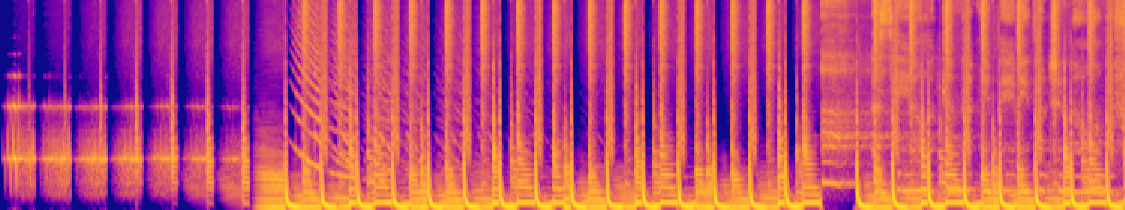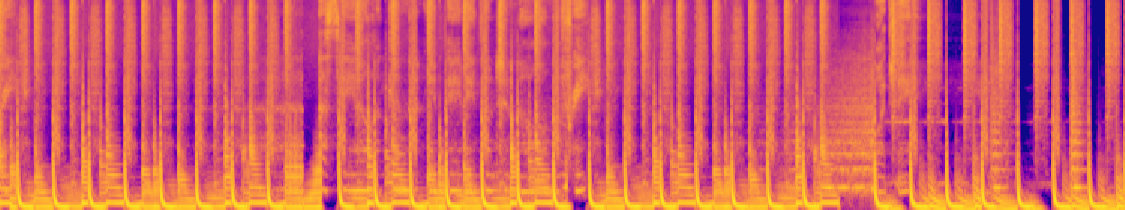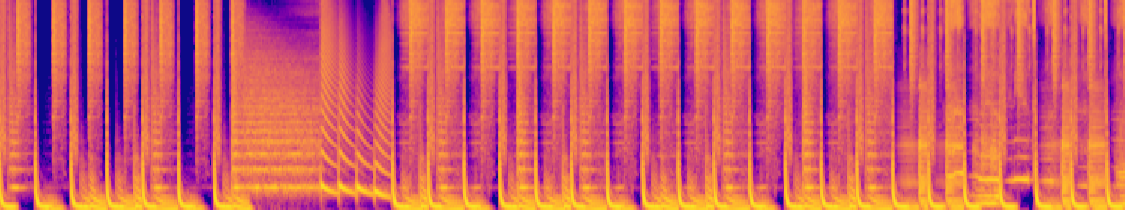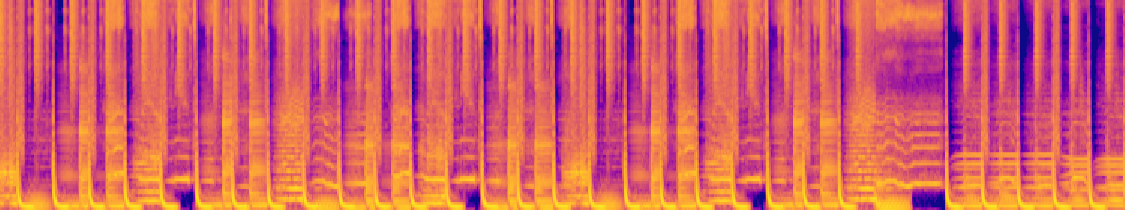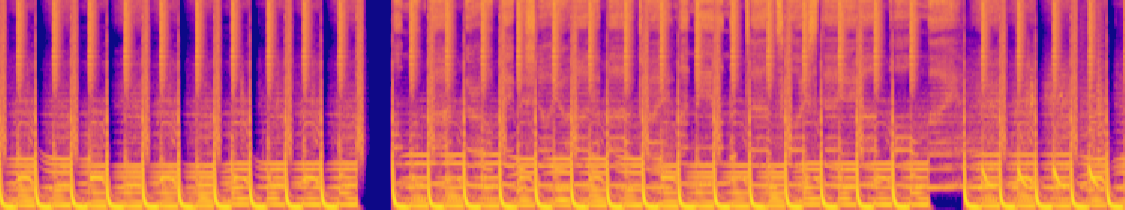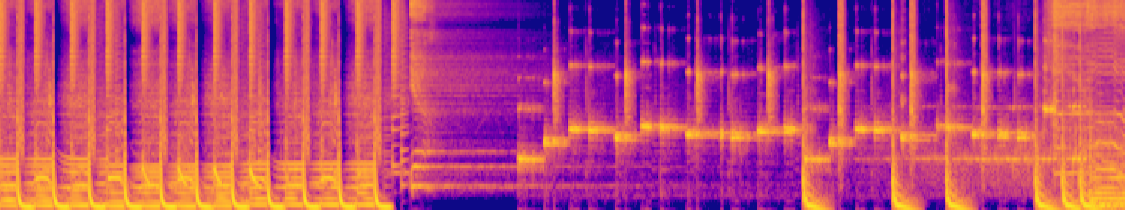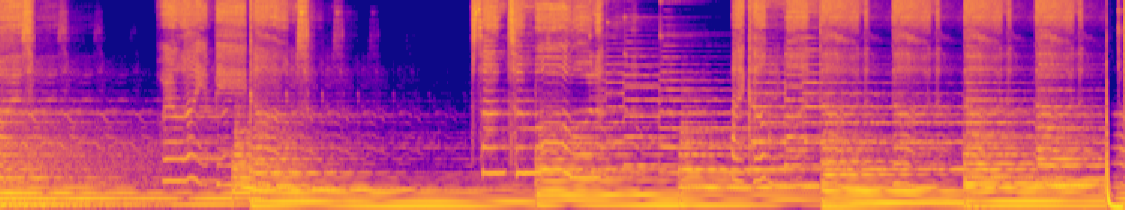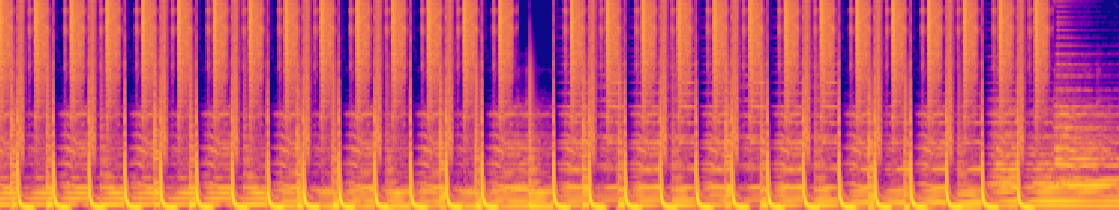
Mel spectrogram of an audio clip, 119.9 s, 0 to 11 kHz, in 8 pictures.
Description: Genre:Pop
ハイエナジーなハウスと、ダークでアティチュード主導のポップの鋭い側面を融合させた内容です。
デモサウンドはコチラ↓
12 Vocal Hooks (Wet & Dry)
